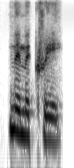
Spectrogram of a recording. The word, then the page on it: mimicry: Indian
